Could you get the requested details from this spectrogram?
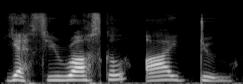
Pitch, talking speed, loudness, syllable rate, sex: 190 Hz, 125 wpm, -18 LUFS, 3.1 syllables/s, female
